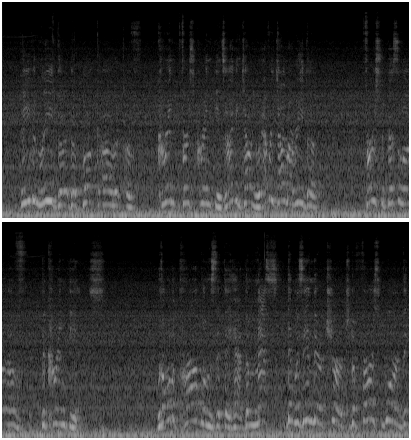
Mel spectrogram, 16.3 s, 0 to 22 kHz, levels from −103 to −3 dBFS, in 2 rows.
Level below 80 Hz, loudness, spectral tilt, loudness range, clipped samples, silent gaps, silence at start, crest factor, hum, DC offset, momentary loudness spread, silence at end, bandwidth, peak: -52 dBFS; -49 LUFS; -6.5 dB/octave; 2 LU; under 0.1%; none; 0 s; 16 dB; none; under 0.1%; 9 LU; 0 s; 15.5 kHz; -32 dBFS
